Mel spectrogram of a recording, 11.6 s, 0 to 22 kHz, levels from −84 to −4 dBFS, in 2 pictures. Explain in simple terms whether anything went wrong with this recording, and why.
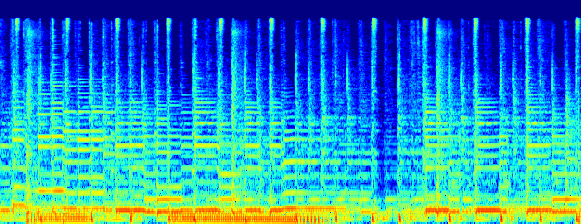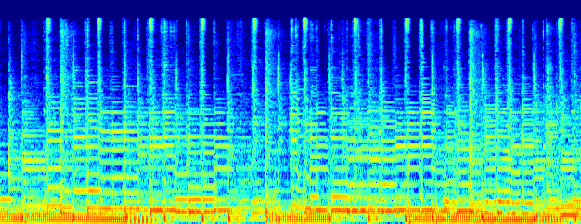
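Nothing went wrong here: there are no glitches, dropouts or other technical problems anywhere in this audio, so there's nothing to explain away.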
